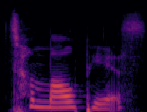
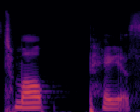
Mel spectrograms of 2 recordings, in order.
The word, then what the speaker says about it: Tamalpais: How do I say it? – Mount Tamalpais. Tamalpais. – Tamalpais. – Tamalpais. – Okay.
